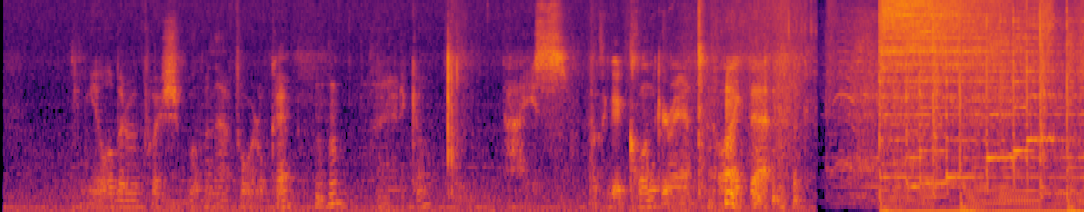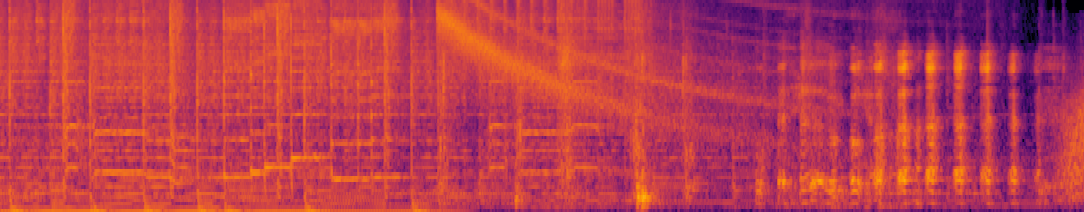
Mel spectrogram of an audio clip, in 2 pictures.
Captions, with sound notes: - Give me a little bit of a push, moving that forward, okay? - Mm-hmm. - Let it go. (popping noise) Nice. That was a good clunker, man. I like that. (upbeat music) (popping) (popping) (man laughing)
